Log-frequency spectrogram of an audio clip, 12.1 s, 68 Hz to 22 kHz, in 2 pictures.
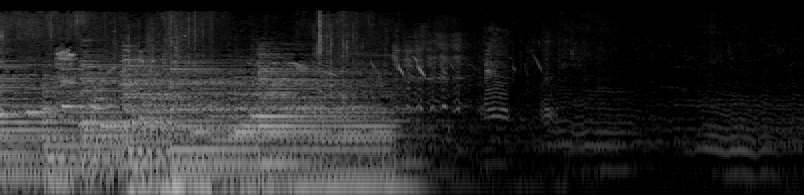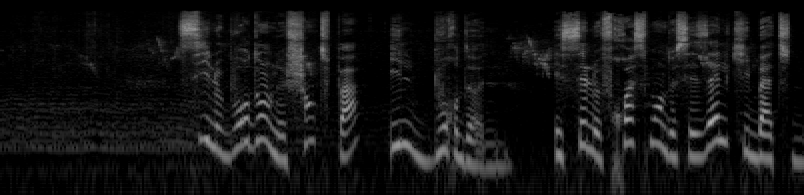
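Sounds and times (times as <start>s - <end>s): piano chord: 0.0s - 3.2s
bumblebee buzzing: 0.0s - 9.7s.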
